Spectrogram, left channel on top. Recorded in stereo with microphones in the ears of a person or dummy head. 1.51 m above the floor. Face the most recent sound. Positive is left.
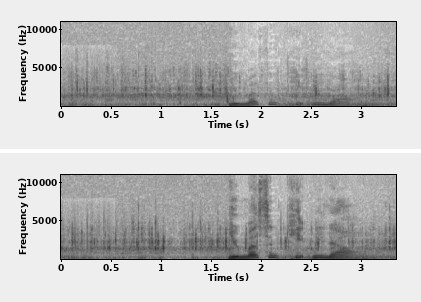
turn(degrees=-65)  # may be behind; listen again after turning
